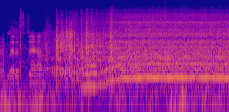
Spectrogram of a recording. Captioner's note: blender whirring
